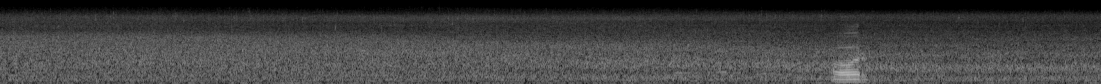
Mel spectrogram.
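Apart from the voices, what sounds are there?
Amjhara waterfall rushing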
